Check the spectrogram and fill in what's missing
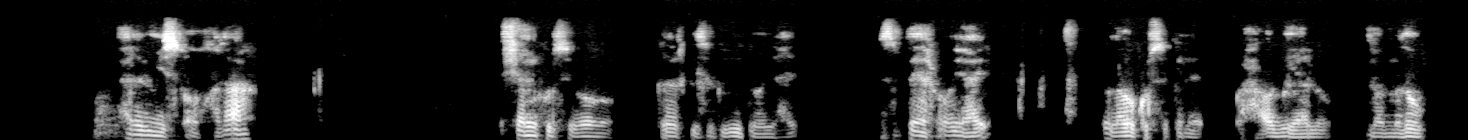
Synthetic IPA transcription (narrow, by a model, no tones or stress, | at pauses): hɐlmisɔːχɐðɐʔɐ | ʃɐnkʰʊrsɪɔː | kʰɐjɐrkʰiːsiɡʊβiːd̪ɔːjɐhɛj | ɪsbɛːrɔːjɐɦɛj | lɐβɐkʰʊrsɪkʰɐlɛ | wɑħɑ̰ʊɣjaːlɔ | mmɐðɔw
